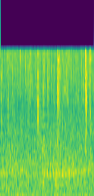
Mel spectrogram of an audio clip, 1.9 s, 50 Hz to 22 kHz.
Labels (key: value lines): label: biophony, rattle response
recorder: SoundTrap 500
